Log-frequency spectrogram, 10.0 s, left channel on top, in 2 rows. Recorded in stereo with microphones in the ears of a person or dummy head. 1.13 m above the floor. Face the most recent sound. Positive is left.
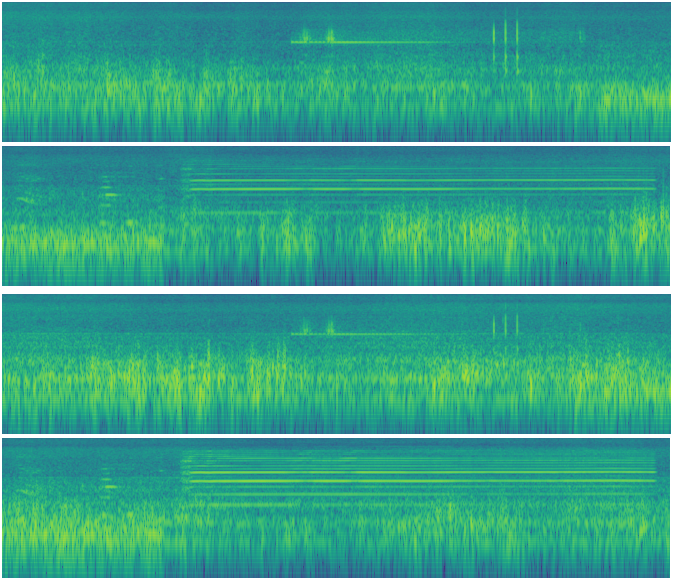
turn(degrees=-35)  # may be behind; listen again after turning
